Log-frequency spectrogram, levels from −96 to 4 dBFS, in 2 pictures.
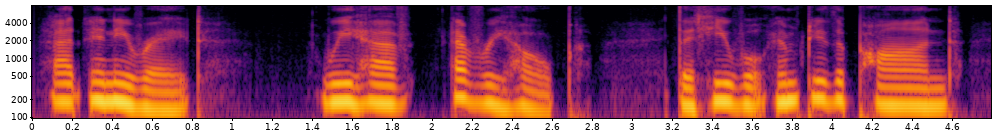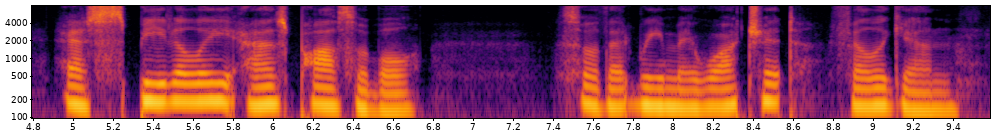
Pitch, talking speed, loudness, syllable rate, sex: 165 Hz, 155 wpm, -18 LUFS, 4.8 syllables/s, female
